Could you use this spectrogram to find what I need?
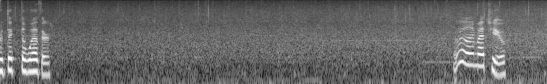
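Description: Rain patters steadily on grass.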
